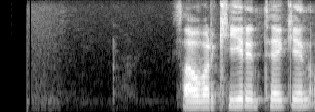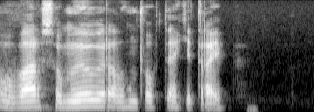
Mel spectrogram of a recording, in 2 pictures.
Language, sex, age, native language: Icelandic, male, 20-29, Icelandic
